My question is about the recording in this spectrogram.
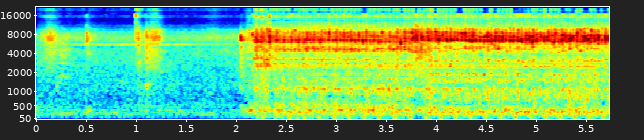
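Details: Royal Enfield UCE Electra (Bullet) single-cylinder after engine-noise repair, with head gasket, head, rocker arms, carburettor and silencer packing refitted: a few light clicks, then fires into a quick regular thump, no knocking; oil circulation perfect; healthy idle.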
